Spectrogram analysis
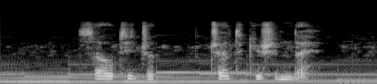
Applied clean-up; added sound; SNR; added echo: none; Piano; 4 dB; none.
